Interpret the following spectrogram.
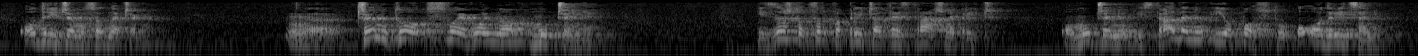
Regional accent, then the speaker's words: Montenegro; kod nas u Crnoj Gori

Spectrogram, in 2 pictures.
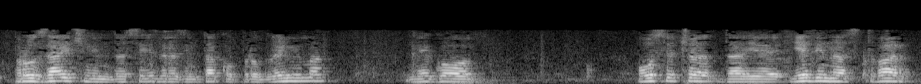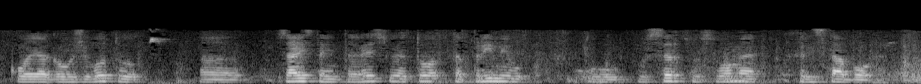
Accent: Skopje, North Macedonia; Sa obzirom da dolazim iz Skoplja, moj se govor zaista ne razlikuje puno od govora ljudi sa Kosova i Metohije

